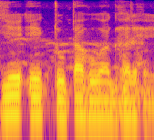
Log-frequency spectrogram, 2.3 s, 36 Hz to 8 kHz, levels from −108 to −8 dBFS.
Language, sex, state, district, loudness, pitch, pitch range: Hindi, male, Uttar Pradesh, Lucknow, -16 LUFS, 85 Hz, 85-95 Hz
